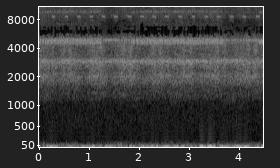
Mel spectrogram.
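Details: Crickets and katydids in a summer night chorus: steady, unbroken high trilling in several stacked bands holds through the whole stretch without pause, with a faint low rumble beneath.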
